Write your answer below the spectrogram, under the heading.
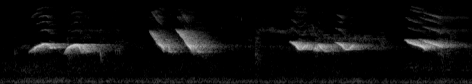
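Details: Red-crested cardinal, classic four-note song from Brazil meant for training captive birds: pure, high whistled notes in paired phrases, one pair dropping sharply, each group followed by a brief silence.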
